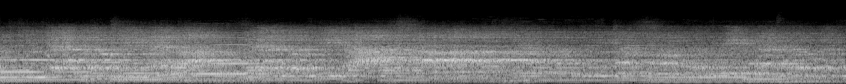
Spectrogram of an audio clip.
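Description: A massed choir of thousands of schoolchildren singing a song together with accompaniment. The voices carry through a large arena.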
